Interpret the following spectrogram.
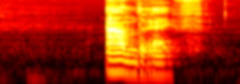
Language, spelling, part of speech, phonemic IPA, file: Dutch, aandrijf, verb, /ˈandrɛif/, Nl-aandrijf.ogg
- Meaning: first-person singular dependent-clause present indicative of aandrijven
